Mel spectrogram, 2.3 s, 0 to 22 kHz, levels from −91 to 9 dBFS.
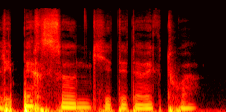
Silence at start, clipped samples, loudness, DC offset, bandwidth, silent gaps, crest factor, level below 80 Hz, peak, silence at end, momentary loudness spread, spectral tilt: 0 s; under 0.1%; -27 LUFS; under 0.1%; 16 kHz; none; 22 dB; -26 dBFS; 0 dBFS; 0.3 s; 11 LU; -6 dB/octave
